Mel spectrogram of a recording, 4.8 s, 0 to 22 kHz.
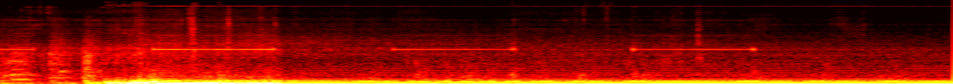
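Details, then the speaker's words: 2013 Scion FR-S after a quick trackside fix of an exhaust leak from a missing O2 sensor: engine fires, flares briefly, then settles to a steady deep idle with a dash chime beeping, no puffing or ticking; exhaust back to normal. "Sounds like it's back to normal. I guess we're driving home."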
